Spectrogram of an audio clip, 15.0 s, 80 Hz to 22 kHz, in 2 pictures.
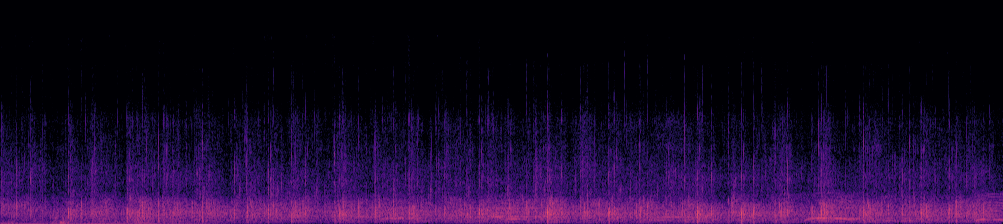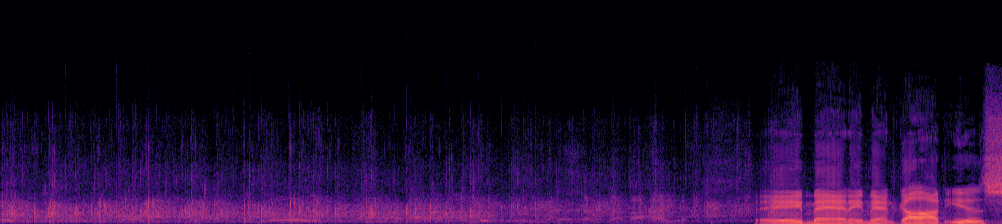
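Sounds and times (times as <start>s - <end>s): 
low hum: 0.0s - 1.8s
large audience clapping: 0.0s - 14.5s
speech: 13.2s - 15.0s.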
